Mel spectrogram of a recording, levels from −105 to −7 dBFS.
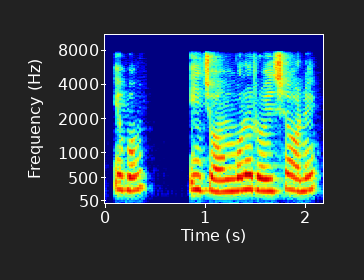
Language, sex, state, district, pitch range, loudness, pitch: Bengali, female, West Bengal, Jalpaiguri, 250-280 Hz, -18 LUFS, 265 Hz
